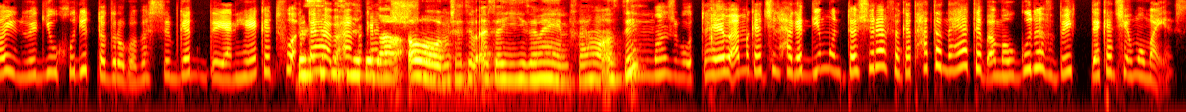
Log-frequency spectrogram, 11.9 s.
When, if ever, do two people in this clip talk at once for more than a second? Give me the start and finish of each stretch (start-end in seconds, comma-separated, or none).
3.0-4.2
